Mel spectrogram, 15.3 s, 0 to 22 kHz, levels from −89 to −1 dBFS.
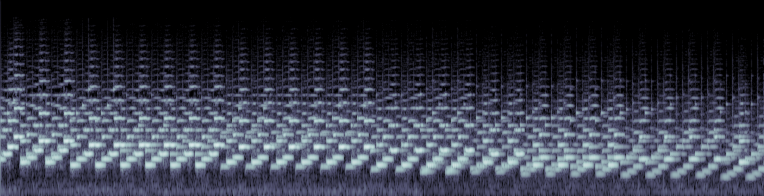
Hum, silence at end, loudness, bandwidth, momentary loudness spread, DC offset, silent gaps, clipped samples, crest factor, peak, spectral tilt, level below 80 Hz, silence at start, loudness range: none; 0 s; -17 LUFS; 10 kHz; 8 LU; under 0.1%; none; under 0.1%; 14 dB; -2 dBFS; -1.5 dB/octave; -60 dBFS; 0 s; 6 LU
